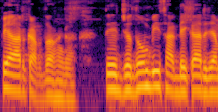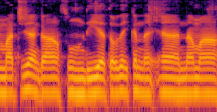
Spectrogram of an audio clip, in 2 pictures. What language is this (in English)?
Punjabi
